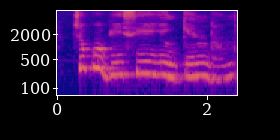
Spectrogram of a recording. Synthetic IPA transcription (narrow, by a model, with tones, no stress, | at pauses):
t͡ʃu˦kʷu˦bi˨˦si˦i˦ji˦ŋ̩˨ke˦n̩˦dɔ˨m̩˦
